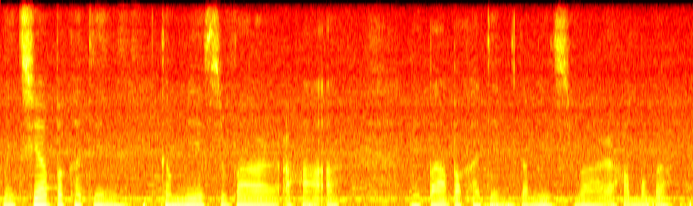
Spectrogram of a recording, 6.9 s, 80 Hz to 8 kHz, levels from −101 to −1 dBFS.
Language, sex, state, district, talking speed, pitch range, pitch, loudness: Mizo, female, Mizoram, Aizawl, 130 wpm, 170-190 Hz, 180 Hz, -18 LUFS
